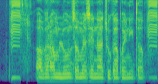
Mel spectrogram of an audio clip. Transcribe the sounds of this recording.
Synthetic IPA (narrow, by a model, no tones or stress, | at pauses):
ɐɡəɾɦɐmloːnsɐməjsenat͡ʃʊkapəinĩt̪ɐb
